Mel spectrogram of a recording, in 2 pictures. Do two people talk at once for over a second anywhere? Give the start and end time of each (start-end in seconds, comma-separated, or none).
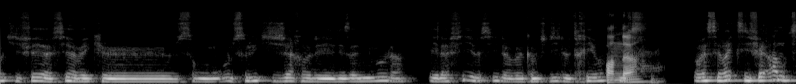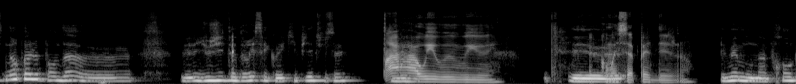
none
